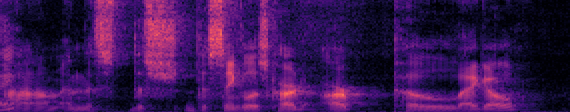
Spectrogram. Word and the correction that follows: Archipelago: Is that how you pronounce that? – Is it Archipelago? – That's the one. Yeah. Okay. It's like, yeah, that's the word.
